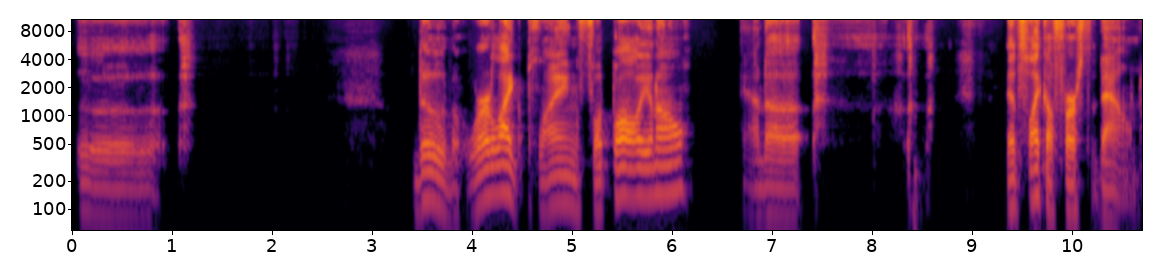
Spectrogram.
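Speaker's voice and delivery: low, slow, dopey cartoon teen; Butthead. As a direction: drop low with long grunted "uh"s and slack pacing. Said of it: "Those are my only imitation".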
